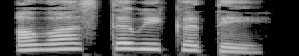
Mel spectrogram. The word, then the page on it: ಅವಾಸ್ತವಿಕತೆ: Kannada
